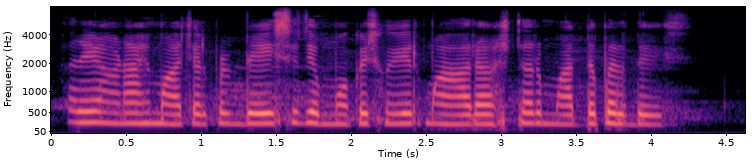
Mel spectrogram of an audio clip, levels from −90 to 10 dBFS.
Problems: continuous background conversations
